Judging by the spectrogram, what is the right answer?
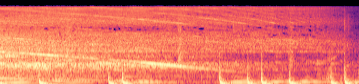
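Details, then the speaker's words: Electric wood trimmer (router), before repair: motor whine drops away as it coasts down, then returns in short irregular jerks about twice a second; intermittently cuts out and stutters when switched on. "permasalahan trimmer ini adalah ketika dinyalakan itu kadang mati Kadang hidup tiba-tiba mati kadang tiba-tiba nyendat-nyendat"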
